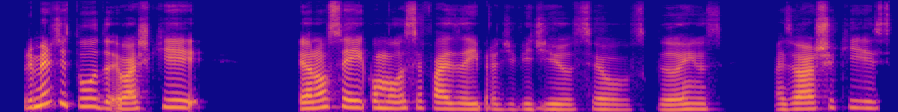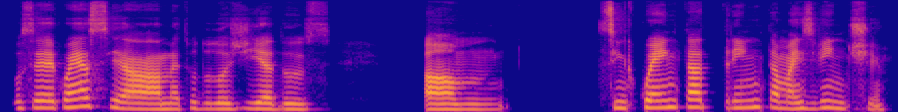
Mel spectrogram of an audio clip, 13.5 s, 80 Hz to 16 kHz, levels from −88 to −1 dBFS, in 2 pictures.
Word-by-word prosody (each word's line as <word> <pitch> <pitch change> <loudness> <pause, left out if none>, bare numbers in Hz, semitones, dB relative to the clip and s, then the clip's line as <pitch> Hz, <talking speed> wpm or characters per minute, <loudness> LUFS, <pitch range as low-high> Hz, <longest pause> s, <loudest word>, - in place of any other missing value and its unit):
primeiro 270 - +4
de 345 - -1
tudo, 260 -6 -2
eu 180 - 0
acho 185 +3 +1
que 240 - -1 0.7
eu 200 +1 +4
não 225 +3 +4
sei 240 -3 +2
como 215 -1 -1
você 210 +2 -3
faz 190 -3 +1
aí 175 -1 -1
pra 175 0 -11
dividir 170 0 -7
os 165 - -14
seus 165 -2 -8
ganhos, 175 +2 -4 0.4
mas 175 0 -9
eu 185 - +2
acho 190 +4 +2
que 220 -2 -8
se 210 - -14
você 215 +1 +2
conhece 245 +1 +2
a 185 -2 +5
metodologia 185 +1 -2
dos, 175 0 -6 0.7
hã, 175 -1 +4 0.9
50, 235 +2 +3
30 225 +2 -2
mais 195 -1 0
20? 205 -3 -5
195 Hz, 145 wpm, -24 LUFS, 175-225 Hz, 0.9 s, a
